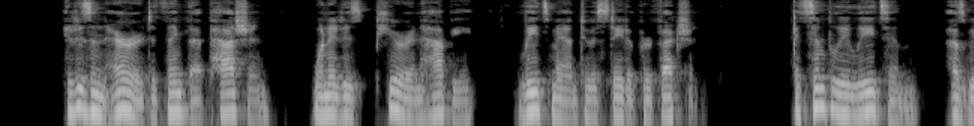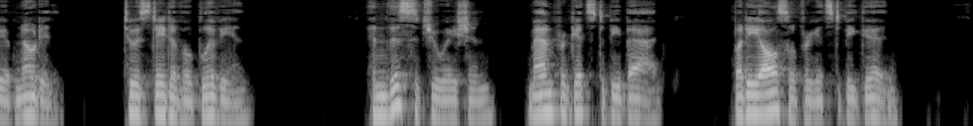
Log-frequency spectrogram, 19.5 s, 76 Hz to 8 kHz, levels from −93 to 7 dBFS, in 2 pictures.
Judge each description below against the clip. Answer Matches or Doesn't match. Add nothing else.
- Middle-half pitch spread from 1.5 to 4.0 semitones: Matches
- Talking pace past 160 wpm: Doesn't match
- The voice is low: Matches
